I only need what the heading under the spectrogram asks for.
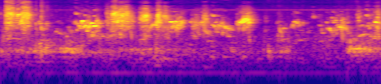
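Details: Budgerigars kept as pets, at play in a room, with continuous raspy warbling, chirps and sharp squawks layered over one another.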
